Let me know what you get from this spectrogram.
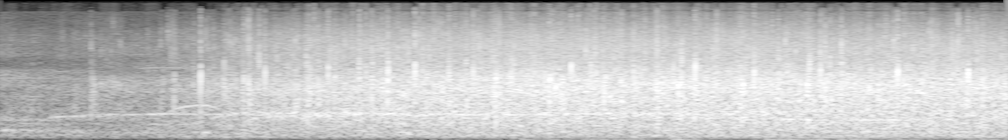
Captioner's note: cheers, applause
